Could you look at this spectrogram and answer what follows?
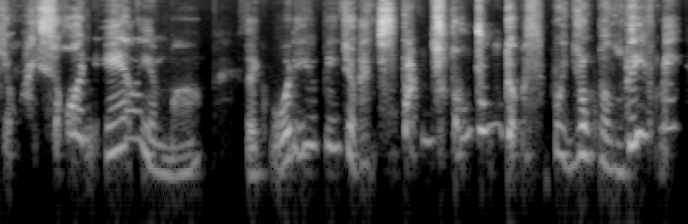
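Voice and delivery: high-pitched, hammed-up kid outburst; upset child. Host shows how the child actor should plead with Mom, worked up. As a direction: play a distraught kid pleading to be believed.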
